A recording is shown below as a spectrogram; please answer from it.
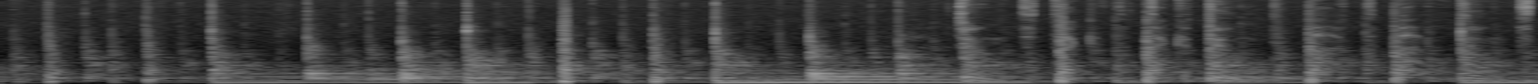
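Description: A Moroccan-style frame drum plays a steady rhythmic pattern of resonant low thumps and crisp slaps, repeating throughout, close and unaccompanied.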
